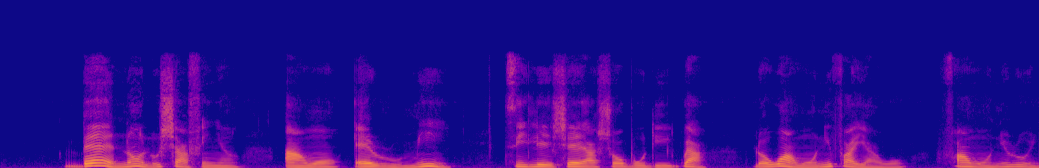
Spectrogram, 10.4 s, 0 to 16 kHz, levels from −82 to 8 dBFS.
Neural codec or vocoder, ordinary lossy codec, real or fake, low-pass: none; none; real; 10.8 kHz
